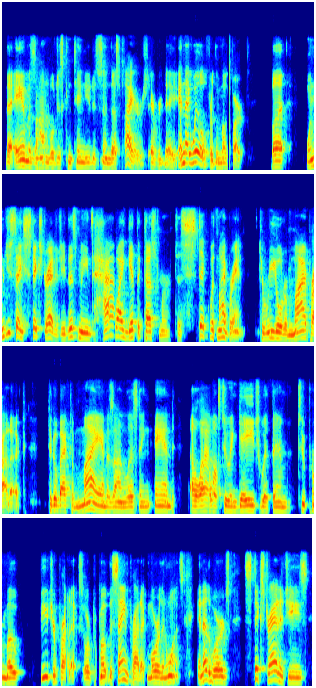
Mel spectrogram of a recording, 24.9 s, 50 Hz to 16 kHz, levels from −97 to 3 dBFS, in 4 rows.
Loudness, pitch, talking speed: -20 LUFS, 135 Hz, 170 wpm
